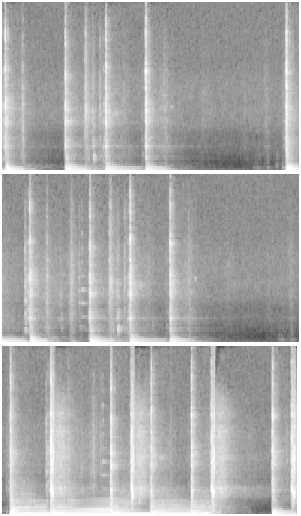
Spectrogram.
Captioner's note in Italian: Applauso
